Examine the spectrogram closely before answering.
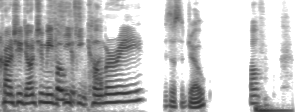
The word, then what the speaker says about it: hikikomori: The hikikomori stuff could have been handled better too. You could have placed more emphasis on that. Maybe have it like Crunchy. Don't you mean hikikomori?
